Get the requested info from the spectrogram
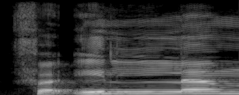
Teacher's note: لہٰذا نون کو نہیں پڑھیں گے، لام سے ملائیں گے۔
